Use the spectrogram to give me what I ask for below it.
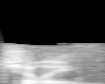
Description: [chil·li]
